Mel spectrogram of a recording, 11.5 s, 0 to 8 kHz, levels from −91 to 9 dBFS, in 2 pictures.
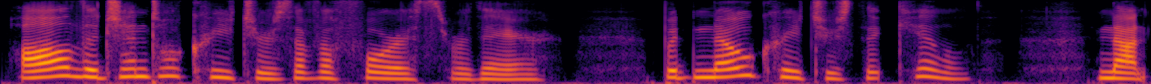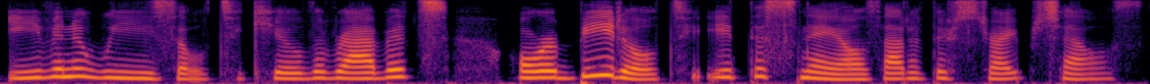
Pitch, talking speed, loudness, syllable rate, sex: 220 Hz, 175 wpm, -20 LUFS, 4.9 syllables/s, female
